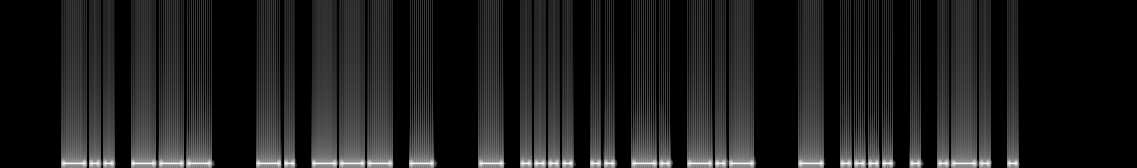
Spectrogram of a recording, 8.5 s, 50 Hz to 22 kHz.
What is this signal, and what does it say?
Morse code, heard as a keyed tone, about 23 wpm, 700 Hz. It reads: DO NOT THINK THERE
